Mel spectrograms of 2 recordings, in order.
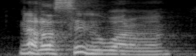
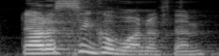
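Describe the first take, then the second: No difference in how they are said.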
